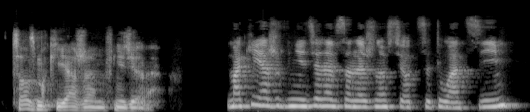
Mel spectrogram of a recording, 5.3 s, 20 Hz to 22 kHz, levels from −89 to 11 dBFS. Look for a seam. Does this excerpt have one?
no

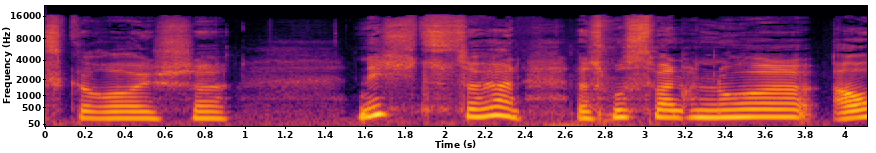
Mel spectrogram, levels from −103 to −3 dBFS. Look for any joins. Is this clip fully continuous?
no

